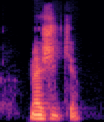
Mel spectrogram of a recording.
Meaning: 1. plural of magique 2. feminine plural of magique
- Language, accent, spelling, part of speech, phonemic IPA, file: French, France, magiques, adjective, /ma.ʒik/, LL-Q150 (fra)-magiques.wav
